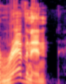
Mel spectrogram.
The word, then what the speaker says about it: Revenant: And The Revenant, am I pronouncing that right? Yeah. The Revenant, it was very clear in that movie, and they do this a lot weirdly.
